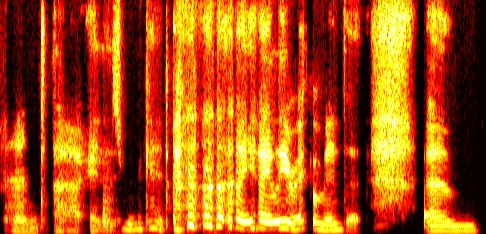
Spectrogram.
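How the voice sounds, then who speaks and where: A woman speaking as a healing practitioner in a casual, grateful chat with her viewers, still a little under the weather, with frequent soft laughs and pauses. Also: mid-range voice, very animated, husky, dry recording. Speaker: quantum healing hypnosis practitioner.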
